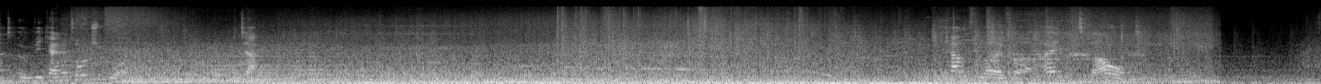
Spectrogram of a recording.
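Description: A large flying craft roars overhead.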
